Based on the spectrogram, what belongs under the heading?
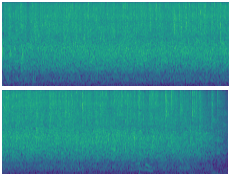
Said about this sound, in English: And please try to create that through your clapping. Try. Just please try.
